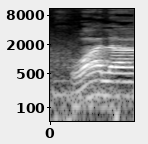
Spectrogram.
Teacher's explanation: الف مدہ. الف مدہ کو ایک الف یعنی 2 حرکات آسان لفظوں میں کہیں تو 2 سیکنڈ کھینچ کے پڑھیں گے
